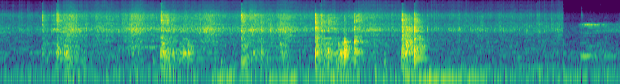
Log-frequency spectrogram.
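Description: Egg chow mein sizzles in a pan while it is stirred and tossed, with a steady frying hiss broken by about six scraping, clattering stirs. The sound is close, and a short quiet pause comes near the end.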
